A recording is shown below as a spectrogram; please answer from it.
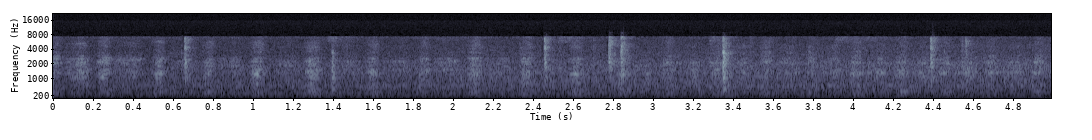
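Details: Rapid, even panting from a dog, made for soothing relaxation listening: short airy huffs several times a second over a constant low electrical hum, with a few soft clicks.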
